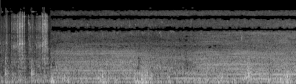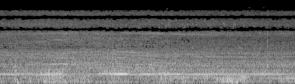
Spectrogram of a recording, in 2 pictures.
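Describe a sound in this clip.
A heavy machine's engine idles with a steady hum.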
